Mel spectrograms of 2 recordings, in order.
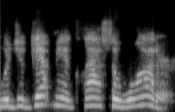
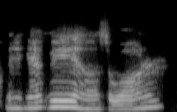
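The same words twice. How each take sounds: First: Every word of "Would you get me a glass of water?" spoken crisp and distinct; clearly enunciated. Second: Soft, fast, slurred mumble; mumbling teenager. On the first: Shown as a demonstration. The clear version of the teen's request, crisply enunciated. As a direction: say it clearly, as they should. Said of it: "But they won't enunciate". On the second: Retold or imitated. Teen mumbling a request to mom, slurred and soft. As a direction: swallow the words like a sulky teen. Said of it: "in this very low, slow way".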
